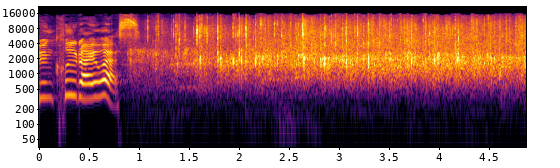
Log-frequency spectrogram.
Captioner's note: applause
